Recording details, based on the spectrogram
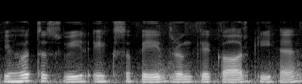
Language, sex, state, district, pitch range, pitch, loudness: Hindi, male, Punjab, Fazilka, 115-130 Hz, 120 Hz, -17 LUFS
